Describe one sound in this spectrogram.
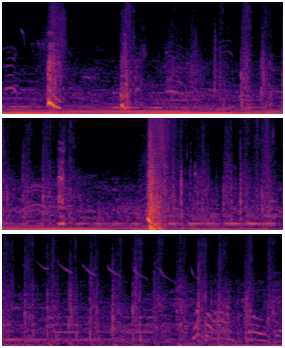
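Quick footsteps crunch on dry ground.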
